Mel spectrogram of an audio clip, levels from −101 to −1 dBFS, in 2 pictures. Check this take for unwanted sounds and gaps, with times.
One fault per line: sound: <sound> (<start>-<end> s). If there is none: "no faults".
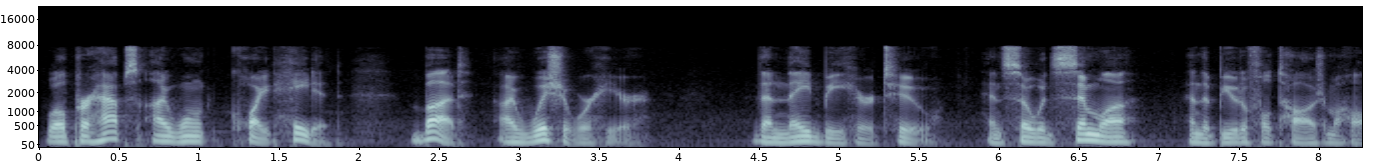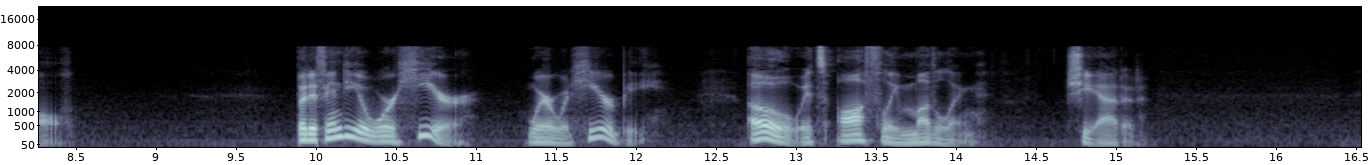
no faults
